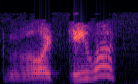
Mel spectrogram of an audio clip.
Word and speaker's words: Wojtyła: I said, does it sound like Wojtyła? He said, that's it.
